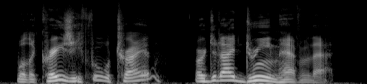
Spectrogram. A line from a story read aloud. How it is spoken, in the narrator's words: he muttered to himself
